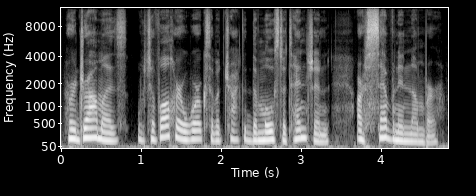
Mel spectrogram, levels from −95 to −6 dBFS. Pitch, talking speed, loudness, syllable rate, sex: 160 Hz, 200 wpm, -18 LUFS, 5.8 syllables/s, female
